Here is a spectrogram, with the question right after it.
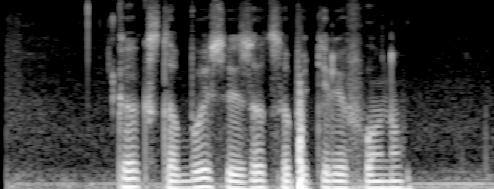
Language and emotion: Russian, neutral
